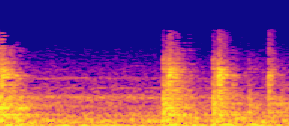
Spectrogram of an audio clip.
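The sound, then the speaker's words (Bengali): A glass cage door closing gives three short, sharp knocks, evenly spaced and bright, over a steady low background rumble. “কাঁচের খাঁচার দরজা বন্ধ হওয়ার শব্দ এটা।”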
